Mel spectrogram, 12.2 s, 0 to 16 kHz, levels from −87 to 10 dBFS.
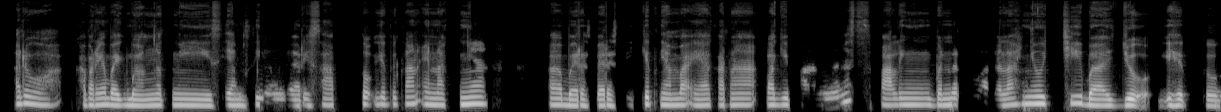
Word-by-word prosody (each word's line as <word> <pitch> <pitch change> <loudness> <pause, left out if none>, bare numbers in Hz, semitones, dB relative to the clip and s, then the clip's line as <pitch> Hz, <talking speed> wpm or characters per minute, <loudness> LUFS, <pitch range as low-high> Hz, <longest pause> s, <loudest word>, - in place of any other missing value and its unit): Aduh, 190 -1 +2 0.4
kabarnya 165 +1 +1
baik 155 -1 +3
banget 155 +1 +2
nih. 160 -1 +3 0.2
Siang 160 -2 +1
siang 165 -3 -5
di - - -28
hari 155 +2 -3
Sabtu 165 +3 -8 0.2
gitu 180 0 -2
kan 195 - +1
enaknya, 175 +2 +2 0.8
eee, 170 -1 +3
beres-beres 155 -1 +1
dikit 170 +3 -1
ya, 165 - +4
Mbak, 165 0 +2
ya 155 - +1
karena 165 +1 -1 0.3
lagi 170 0 +2
panas, 175 - -6 0.3
paling 170 0 +1 0.3
benar 165 +1 +3
tuh 205 -1 -31
adalah 160 +2 -1
nyuci 195 +1 +3 0.2
baju 155 0 +5 0.4
gitu. 155 -1 -1
165 Hz, 140 wpm, -23 LUFS, 155-175 Hz, 0.8 s, baju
